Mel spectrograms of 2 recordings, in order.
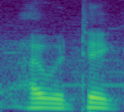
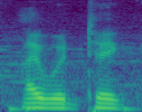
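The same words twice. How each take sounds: The two takes are said the same way.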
